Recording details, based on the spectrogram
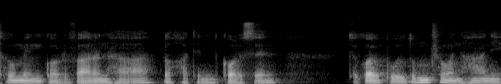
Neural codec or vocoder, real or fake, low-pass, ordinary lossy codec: codec, 24 kHz, 0.5 kbps, DualCodec; fake; 7.2 kHz; none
